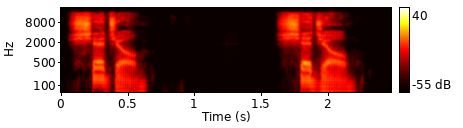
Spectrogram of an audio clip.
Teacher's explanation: The American pronunciation is usually with a sk sound, like schedule, schedule. But the British pronunciation often uses a sh sound, like schedule, schedule.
